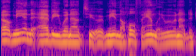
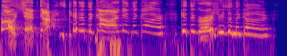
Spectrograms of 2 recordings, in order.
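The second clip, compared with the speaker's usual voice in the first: mock woman freaking out, very high, frantic. Podcast speaker acting out a woman reacting to a homeless man, imitating a woman freaking out. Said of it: "women are freaking out".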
